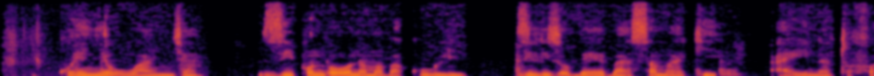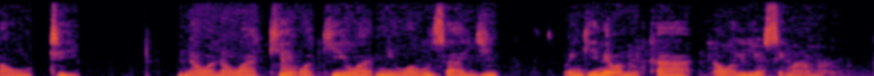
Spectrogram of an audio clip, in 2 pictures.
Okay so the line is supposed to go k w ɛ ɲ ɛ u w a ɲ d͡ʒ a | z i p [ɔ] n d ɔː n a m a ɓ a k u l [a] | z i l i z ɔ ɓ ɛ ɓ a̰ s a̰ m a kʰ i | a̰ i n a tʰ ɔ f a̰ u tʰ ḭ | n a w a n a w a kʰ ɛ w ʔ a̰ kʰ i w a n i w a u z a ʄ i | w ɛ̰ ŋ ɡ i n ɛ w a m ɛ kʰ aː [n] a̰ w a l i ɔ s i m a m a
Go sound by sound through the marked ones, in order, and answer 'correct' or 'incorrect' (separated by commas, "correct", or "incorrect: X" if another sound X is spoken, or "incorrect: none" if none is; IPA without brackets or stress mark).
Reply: correct, incorrect: i, correct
